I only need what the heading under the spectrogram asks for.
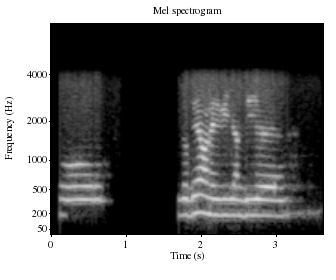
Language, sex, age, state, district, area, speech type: Punjabi, male, 18-30, Punjab, Mohali, rural, conversation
